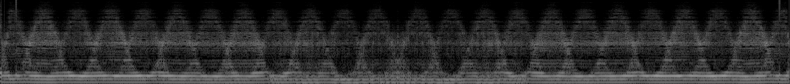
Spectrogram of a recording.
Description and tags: odd bamboo mouth loop
This loop was made using a homemade didjeridu. It had an odd dry tone and I made some noises in it with my mouth, then manipulated it all in Audacity. Kind of indescribable but hopefully it can be of use to someone...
